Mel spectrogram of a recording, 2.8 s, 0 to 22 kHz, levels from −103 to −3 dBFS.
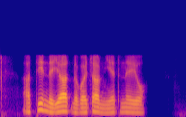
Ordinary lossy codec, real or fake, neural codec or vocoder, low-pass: none; fake; codec, 24 kHz, 0.5 kbps, DualCodec; 3.6 kHz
